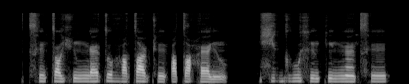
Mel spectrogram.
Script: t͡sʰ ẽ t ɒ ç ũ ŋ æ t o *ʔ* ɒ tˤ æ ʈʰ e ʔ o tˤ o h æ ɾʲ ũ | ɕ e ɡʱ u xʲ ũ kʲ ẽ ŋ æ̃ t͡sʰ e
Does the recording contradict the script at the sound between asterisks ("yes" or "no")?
yes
